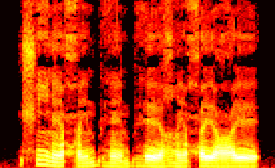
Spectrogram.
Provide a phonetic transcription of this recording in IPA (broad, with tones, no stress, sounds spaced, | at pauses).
ʃ ĩ˥˨ ɾ ɛ̃˩˧˩ ħ ẽ˨˥ bʱ ɛ̃˧˩˧ bʱ ɛː˧˩˧ ʁ ẽ˩˧ ħ ɛː˧˩ ʕ ɛ˧˩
